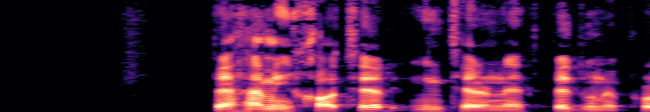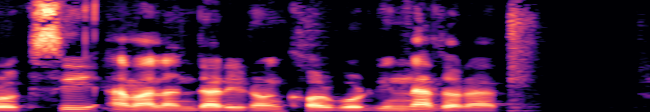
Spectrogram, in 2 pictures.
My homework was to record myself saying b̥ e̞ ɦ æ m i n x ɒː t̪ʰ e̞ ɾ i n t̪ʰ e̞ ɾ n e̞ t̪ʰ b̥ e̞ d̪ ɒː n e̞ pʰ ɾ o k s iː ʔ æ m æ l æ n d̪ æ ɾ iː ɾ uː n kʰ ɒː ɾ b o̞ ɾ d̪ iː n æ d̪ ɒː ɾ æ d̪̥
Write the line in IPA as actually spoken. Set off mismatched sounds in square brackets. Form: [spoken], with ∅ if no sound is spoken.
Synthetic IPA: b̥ e̞ ɦ æ m i n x ɒː t̪ʰ e̞ ɾ i n t̪ʰ e̞ ɾ n e̞ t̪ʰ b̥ e̞ d̪ [uː] n e̞ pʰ ɾ o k s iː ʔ æ m æ l æ n d̪ æ ɾ iː ɾ [ɒː] n kʰ ɒː ɾ b o̞ ɾ d̪ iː n æ d̪ ɒː ɾ æ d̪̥

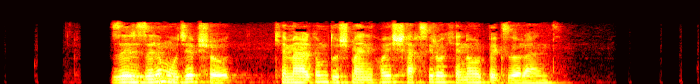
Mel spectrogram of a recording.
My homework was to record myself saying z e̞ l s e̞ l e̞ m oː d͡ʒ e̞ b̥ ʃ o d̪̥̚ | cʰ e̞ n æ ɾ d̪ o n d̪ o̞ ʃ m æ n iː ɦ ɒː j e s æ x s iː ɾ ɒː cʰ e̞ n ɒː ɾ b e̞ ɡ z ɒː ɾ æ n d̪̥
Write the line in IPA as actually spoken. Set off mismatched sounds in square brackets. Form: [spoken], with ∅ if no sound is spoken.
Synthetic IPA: z e̞ l [z] e̞ l e̞ m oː d͡ʒ e̞ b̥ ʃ o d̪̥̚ | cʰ e̞ [m] æ ɾ d̪ o [m] d̪ o̞ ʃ m æ n iː ɦ ɒː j e [ʃ] æ x s iː ɾ ɒː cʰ e̞ n ɒː ɾ b e̞ ɡ z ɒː ɾ æ n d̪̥

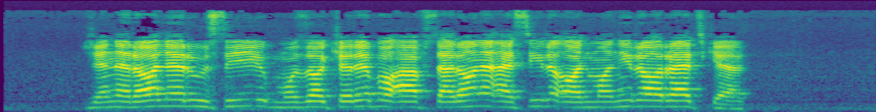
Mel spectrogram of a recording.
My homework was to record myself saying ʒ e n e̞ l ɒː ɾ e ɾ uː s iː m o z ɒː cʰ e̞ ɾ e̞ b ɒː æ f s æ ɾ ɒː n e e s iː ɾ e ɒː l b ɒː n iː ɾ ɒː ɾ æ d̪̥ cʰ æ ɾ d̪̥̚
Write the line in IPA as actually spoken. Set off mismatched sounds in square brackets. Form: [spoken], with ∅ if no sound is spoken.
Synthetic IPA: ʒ e n e̞ [ɾ] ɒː [l] e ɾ uː s iː m o z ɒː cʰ e̞ ɾ e̞ b ɒː æ f s æ ɾ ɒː n e [æ] s iː ɾ e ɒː l [m] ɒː n iː ɾ ɒː ɾ æ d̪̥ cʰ æ ɾ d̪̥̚

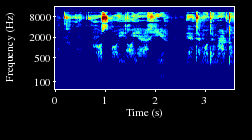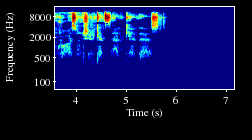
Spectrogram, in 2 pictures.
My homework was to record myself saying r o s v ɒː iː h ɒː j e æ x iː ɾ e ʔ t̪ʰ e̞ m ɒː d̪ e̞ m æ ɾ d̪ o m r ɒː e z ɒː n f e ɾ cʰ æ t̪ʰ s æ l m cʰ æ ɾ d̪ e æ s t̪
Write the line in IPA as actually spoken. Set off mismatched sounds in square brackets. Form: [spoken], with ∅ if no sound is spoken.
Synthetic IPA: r o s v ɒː iː h ɒː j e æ x iː ɾ e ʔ t̪ʰ e̞ m ɒː d̪ e̞ m æ ɾ d̪ o m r ɒː [æ] z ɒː n [ʃ] e ɾ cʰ æ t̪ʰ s æ l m cʰ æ ɾ d̪ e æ s t̪

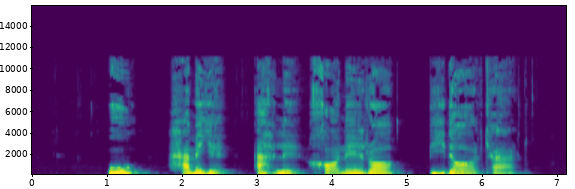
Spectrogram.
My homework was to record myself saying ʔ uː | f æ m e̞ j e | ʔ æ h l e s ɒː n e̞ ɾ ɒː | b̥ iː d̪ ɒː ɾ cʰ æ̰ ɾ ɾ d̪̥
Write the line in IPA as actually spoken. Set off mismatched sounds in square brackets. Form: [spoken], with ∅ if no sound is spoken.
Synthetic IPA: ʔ uː | [h] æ m e̞ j e | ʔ æ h l e [x] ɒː n e̞ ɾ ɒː | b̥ iː d̪ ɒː ɾ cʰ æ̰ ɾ ɾ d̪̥

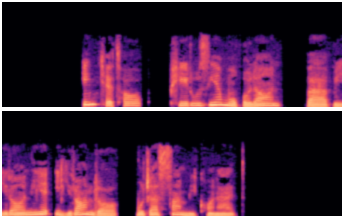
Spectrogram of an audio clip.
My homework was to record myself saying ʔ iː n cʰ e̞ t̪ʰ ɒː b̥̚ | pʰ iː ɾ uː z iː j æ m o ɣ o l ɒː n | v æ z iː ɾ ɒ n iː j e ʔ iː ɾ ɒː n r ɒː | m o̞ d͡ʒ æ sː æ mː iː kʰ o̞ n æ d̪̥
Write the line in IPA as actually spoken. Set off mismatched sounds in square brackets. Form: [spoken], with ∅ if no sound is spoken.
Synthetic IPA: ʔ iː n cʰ e̞ t̪ʰ ɒː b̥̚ | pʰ iː ɾ uː z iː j [e] m o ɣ o l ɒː n | v æ [v] iː ɾ [ɒː] n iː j e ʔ iː ɾ ɒː n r ɒː | m o̞ d͡ʒ æ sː æ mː iː kʰ o̞ n æ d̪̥

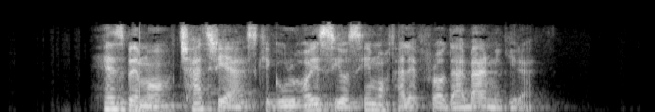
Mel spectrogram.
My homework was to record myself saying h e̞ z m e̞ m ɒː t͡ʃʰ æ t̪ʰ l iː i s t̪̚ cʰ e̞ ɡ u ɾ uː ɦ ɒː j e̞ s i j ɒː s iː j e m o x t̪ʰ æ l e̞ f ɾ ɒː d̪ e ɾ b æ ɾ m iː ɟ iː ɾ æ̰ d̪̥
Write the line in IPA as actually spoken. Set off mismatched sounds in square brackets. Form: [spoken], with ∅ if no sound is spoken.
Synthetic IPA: h e̞ z [b] e̞ m ɒː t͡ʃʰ æ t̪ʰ [ɾ] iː [æ] s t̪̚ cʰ e̞ ɡ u ɾ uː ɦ ɒː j e̞ s i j ɒː s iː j e m o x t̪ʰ æ l e̞ f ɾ ɒː d̪ [æ] ɾ b æ ɾ m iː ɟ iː ɾ æ̰ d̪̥

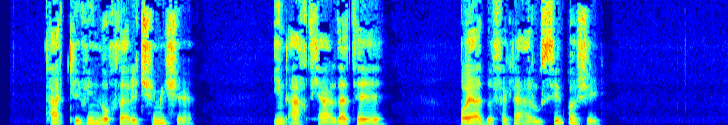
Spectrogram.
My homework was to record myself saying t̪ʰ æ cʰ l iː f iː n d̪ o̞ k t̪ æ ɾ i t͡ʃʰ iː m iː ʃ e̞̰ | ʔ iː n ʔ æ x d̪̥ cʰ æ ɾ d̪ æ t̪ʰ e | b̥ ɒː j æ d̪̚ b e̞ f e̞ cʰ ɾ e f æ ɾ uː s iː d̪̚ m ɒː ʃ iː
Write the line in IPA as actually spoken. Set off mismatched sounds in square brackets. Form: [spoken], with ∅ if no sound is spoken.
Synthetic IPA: t̪ʰ æ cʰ l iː f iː n d̪ o̞ [x] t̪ æ ɾ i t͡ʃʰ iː m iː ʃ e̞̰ | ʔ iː n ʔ æ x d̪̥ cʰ æ ɾ d̪ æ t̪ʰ e | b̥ ɒː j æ d̪̚ b e̞ f e̞ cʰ ɾ e [∅] æ ɾ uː s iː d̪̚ [b] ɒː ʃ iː

